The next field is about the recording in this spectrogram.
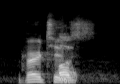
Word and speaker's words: Virtus: Virtus Roma? Is that how I'm pronouncing it? – Virtus.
